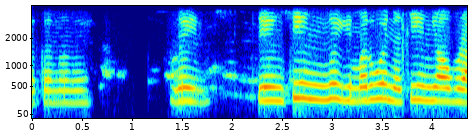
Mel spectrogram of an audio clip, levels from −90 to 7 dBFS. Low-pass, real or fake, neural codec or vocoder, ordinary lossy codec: 3.6 kHz; real; none; Opus, 32 kbps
